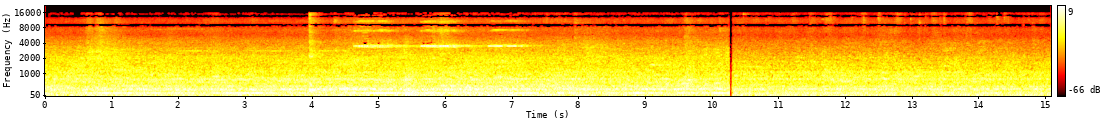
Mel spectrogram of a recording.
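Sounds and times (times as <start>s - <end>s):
thin high squeal of train: 4.4s - 7.5s.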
